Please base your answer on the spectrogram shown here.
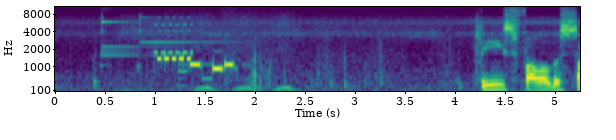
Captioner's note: cellphones ringing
